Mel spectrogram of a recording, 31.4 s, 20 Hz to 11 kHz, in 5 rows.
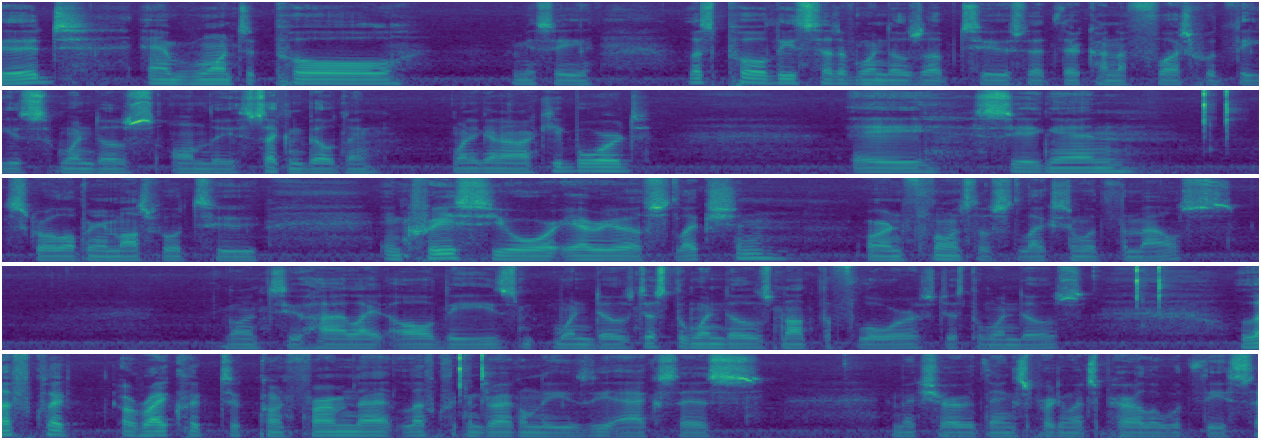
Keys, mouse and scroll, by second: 8.8 KP_1, 10.4 a, 11.1 c, 27.5-30.5 drag.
